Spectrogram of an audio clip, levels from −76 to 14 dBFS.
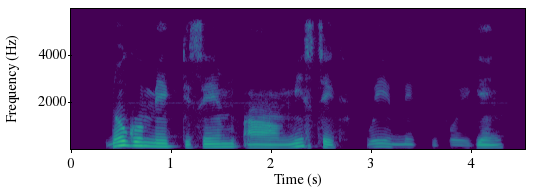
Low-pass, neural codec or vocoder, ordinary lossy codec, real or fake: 5.4 kHz; none; none; real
